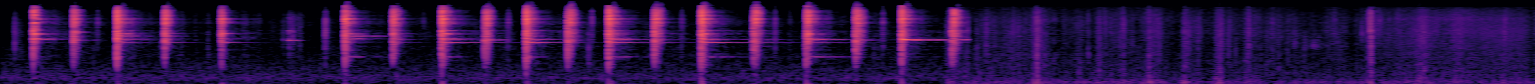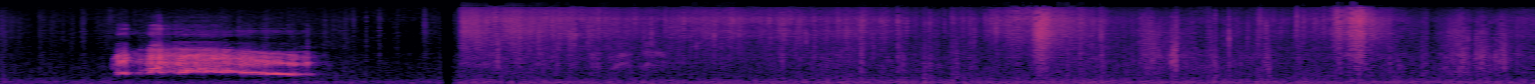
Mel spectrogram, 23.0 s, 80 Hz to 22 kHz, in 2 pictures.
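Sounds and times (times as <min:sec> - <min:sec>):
ringing metallic clinks: 0:00.2 - 0:07.3
rooster crowing: 0:12.4 - 0:14.0.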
